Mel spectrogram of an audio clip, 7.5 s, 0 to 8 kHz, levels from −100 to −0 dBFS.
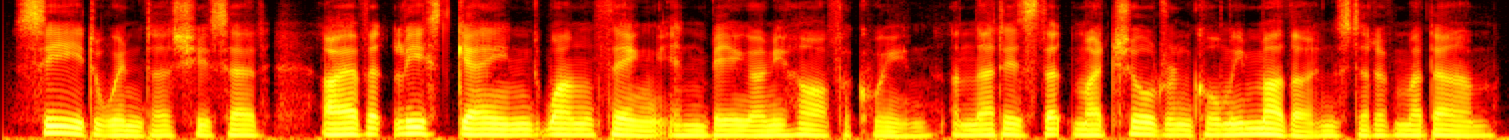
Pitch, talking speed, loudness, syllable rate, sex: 110 Hz, 240 wpm, -18 LUFS, 5.5 syllables/s, male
